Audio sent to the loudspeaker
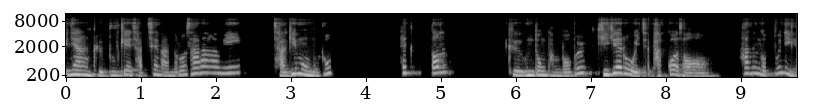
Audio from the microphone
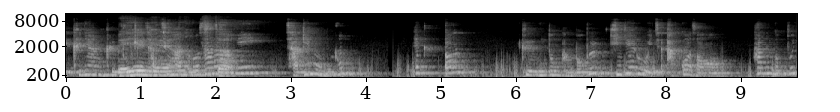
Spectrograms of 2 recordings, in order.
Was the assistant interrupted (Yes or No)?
Yes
